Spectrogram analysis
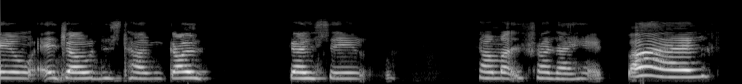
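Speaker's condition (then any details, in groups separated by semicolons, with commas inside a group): Cerebral palsy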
